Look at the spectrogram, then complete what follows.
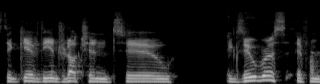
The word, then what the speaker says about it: Xerberus: Right, it's like the hellish dog with three heads, just with an X. It's Xerberus. And yeah, guys, thank you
